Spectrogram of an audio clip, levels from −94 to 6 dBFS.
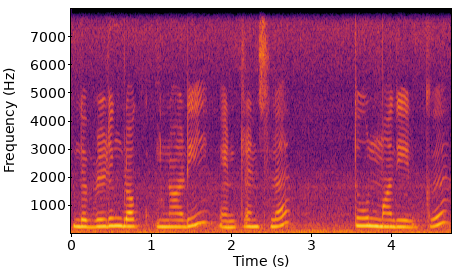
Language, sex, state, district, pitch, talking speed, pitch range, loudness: Tamil, female, Tamil Nadu, Namakkal, 245 Hz, 100 wpm, 235-270 Hz, -13 LUFS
